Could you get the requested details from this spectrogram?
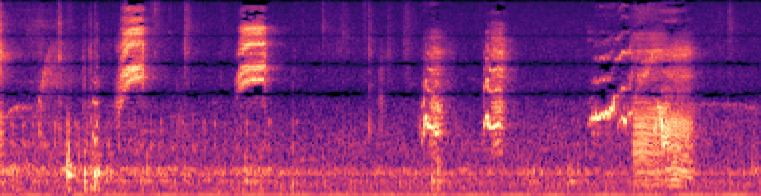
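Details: Satin bowerbird in Lamington National Park giving short, harsh, buzzy rasps at an uneven pace, roughly one a second, over a faint steady forest hiss.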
